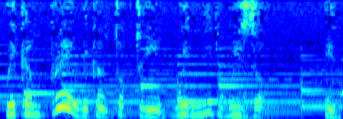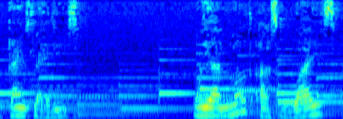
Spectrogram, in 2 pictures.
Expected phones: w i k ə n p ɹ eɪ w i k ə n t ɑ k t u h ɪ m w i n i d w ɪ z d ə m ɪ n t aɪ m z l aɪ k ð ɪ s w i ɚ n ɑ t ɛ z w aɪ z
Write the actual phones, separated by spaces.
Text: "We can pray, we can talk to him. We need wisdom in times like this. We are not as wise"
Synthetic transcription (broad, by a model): w i k ə n p ɹ eɪ w i k ə n t ɑ k t u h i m w i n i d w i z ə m ɪ n t aɪ m s l aɪ k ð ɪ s w i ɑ n ɑ t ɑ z w aɪ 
